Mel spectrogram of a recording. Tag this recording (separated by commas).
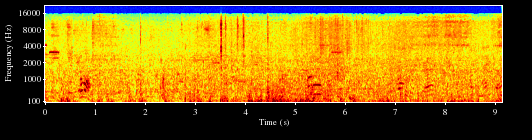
Speech, outside, rural or natural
